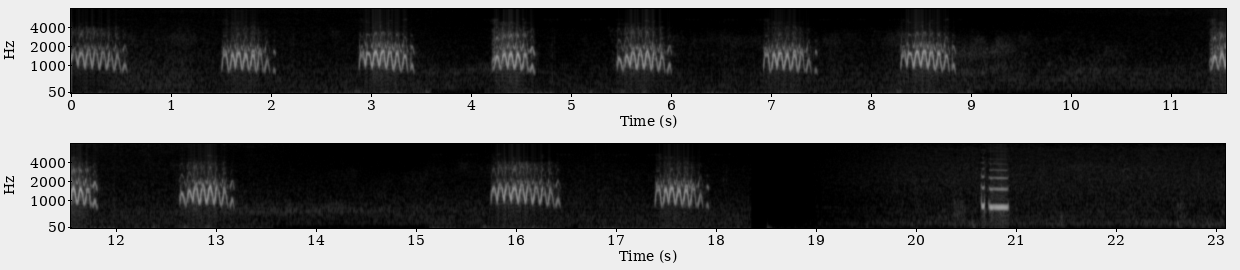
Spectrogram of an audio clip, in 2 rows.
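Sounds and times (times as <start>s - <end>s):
ostrich raspy calls: 0.0s - 0.6s, 1.5s - 2.1s, 2.8s - 3.6s, 4.2s - 4.7s, 5.4s - 6.0s, 6.9s - 7.5s, 8.3s - 9.0s, 11.4s - 11.9s, 12.6s - 13.2s, 15.7s - 16.5s, 17.4s - 18.0s
brief pitched chirp: 20.6s - 21.0s.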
